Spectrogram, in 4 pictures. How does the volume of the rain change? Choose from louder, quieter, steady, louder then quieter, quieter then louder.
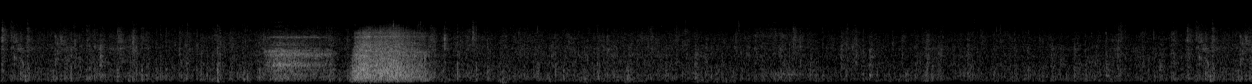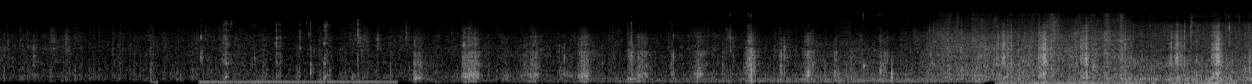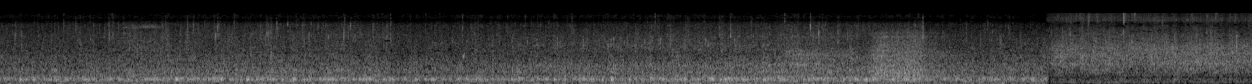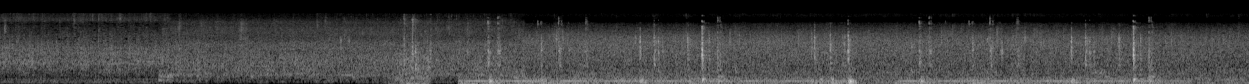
louder.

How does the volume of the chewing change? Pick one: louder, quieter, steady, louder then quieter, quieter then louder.
louder.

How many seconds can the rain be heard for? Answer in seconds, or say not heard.
50 s.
